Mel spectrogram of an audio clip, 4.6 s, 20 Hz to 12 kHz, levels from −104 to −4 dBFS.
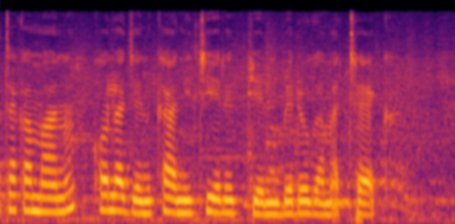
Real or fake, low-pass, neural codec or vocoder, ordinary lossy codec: real; 9.9 kHz; none; none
